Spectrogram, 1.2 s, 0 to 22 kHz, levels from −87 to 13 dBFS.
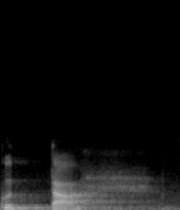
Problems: none marked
